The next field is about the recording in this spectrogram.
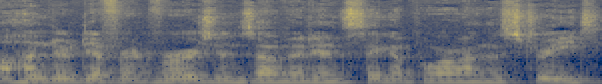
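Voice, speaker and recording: A man's medium-pitched voice with monotone, flat intonation at a moderate pace, with audible room echo. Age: 80s+. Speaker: intercultural trainer. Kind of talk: casual chat. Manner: halting.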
